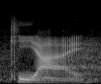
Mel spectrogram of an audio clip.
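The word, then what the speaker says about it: quillai: Could you please repeat the word ki?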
